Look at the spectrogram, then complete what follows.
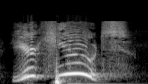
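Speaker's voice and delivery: very high, loud singsong.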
